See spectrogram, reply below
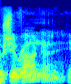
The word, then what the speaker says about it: Zhivago: Or Zhivago, even. – Dr. Zhivago, is that how you say it? Oh, yeah. It is. I've been putting an extra I in there for years.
